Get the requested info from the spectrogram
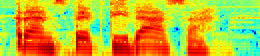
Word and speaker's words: transpeptidasa: transpeptidasa transpeptidasa Hay como que, hay dos P ahí. transpeptidasa ¿Cómo? Transpeptidasa. Transpeptidasa. Te la, pronuncio bien para que sepas que hay una ahí en el medio.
